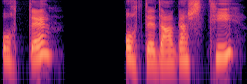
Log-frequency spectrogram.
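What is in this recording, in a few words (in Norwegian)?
"aattæ", Hemsedal dialect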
